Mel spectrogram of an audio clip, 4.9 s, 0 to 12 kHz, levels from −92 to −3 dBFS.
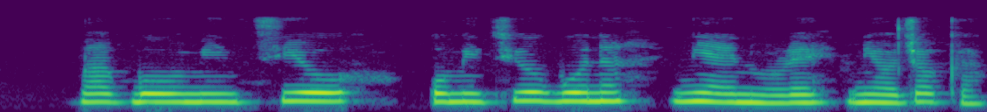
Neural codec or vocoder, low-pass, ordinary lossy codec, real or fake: none; 7.2 kHz; AAC, 64 kbps; real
